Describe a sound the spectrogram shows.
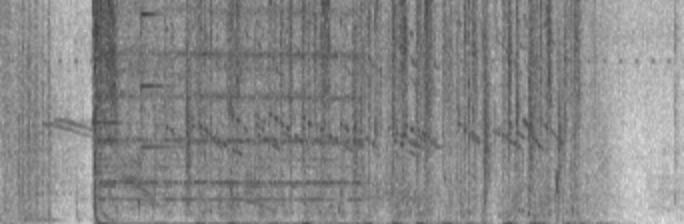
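A game's beam weapon hums loudly.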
